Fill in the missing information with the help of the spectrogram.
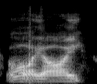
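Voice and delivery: loud, low "oi oi" to a new viewer; shouted greeting to a viewer arriving late; loud call out. Real, not acted. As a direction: hail a mate across the room. Greeting viewer Lenny joining.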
